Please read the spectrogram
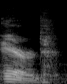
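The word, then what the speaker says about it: erred: I know where they couldn't say air aired but it's pronounced aired in the place where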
